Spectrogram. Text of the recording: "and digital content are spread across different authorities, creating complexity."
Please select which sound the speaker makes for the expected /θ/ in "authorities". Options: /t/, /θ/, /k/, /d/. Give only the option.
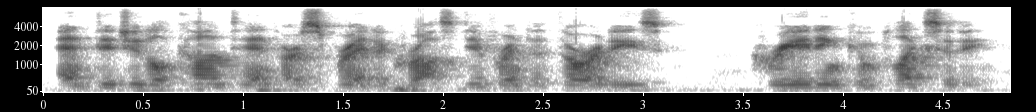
/θ/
